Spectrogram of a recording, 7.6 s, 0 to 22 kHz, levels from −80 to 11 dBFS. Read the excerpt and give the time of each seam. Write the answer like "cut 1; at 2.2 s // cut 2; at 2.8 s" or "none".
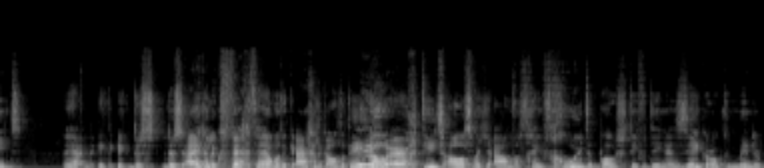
none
